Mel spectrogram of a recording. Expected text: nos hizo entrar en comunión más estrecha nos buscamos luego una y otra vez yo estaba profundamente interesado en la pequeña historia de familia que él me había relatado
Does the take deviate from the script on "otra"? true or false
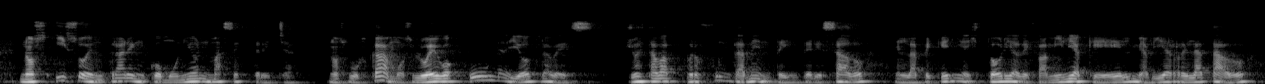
false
